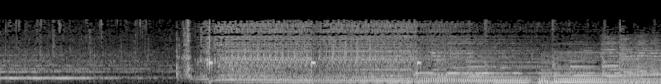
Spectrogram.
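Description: A film projector starts up and runs with a steady mechanical whir and rapid clattering hum, loud and continuous after a brief, quieter tonal lead-in.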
